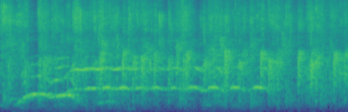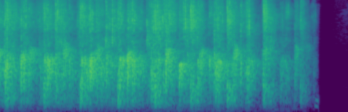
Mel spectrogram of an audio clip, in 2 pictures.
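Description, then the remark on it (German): An audience bursts into dense, steady applause that holds for about six seconds, with a brief high vocal cheer near the start, before the clapping cuts off quickly. “Ein Applaus an dich.”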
